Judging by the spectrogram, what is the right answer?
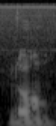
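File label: "long", pinyin, Mandarin Chinese, neutral tone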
